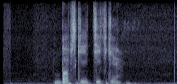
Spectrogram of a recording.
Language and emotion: Russian, angry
